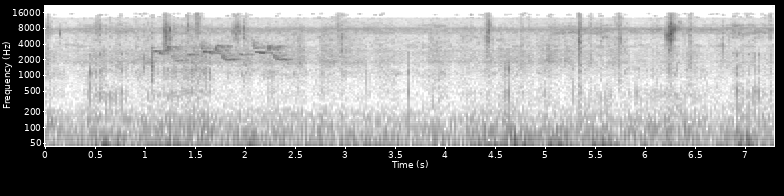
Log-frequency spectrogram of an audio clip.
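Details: Lexi the orange tabby, a farm cat relaxing in the countryside, gives a soft, even low purr throughout, while a small bird chirps briefly early on and faint outdoor ticks and rustles sound around her.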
